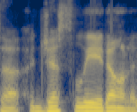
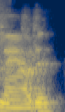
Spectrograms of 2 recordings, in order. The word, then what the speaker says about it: Loudon: name as well too, and just Leodon, I think is to pronounce his last name. Is that right? Just Loudon. Loudon, thank you.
